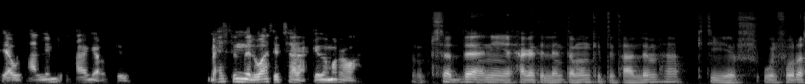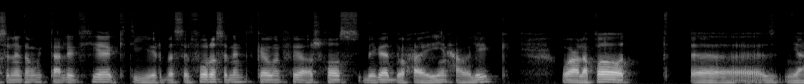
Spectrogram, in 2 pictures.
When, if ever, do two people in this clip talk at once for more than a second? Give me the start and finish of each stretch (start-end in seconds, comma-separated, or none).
none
